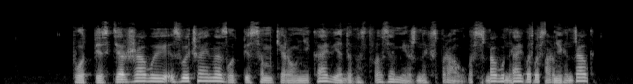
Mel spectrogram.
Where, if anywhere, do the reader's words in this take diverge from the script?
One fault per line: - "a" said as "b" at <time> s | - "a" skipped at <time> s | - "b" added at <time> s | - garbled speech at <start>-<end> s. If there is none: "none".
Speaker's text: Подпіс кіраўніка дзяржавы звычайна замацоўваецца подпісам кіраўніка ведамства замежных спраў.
- "кіраўніка" skipped at 1.1 s
- "замацоўваецца" skipped at 2.2 s
- garbled speech at 4.7-5.9 s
